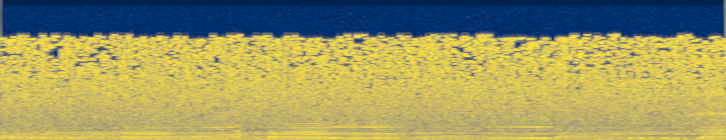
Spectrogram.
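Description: Steady rain patters against windows, a dense, even hiss that holds throughout, with soft sustained musical tones layered underneath and no voices.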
